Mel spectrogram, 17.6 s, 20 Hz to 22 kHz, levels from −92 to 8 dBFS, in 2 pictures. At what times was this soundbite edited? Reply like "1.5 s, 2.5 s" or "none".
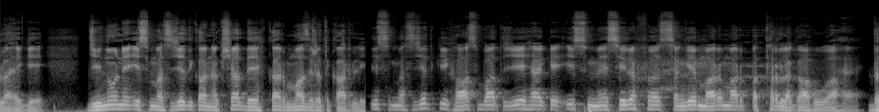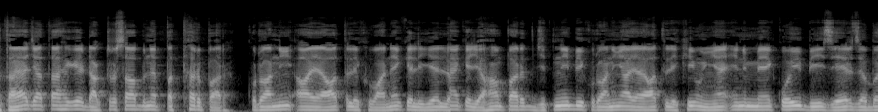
3.7 s, 8.6 s, 13.3 s

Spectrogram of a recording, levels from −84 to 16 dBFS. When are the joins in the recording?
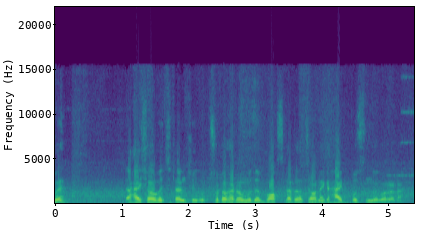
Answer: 2.3 s

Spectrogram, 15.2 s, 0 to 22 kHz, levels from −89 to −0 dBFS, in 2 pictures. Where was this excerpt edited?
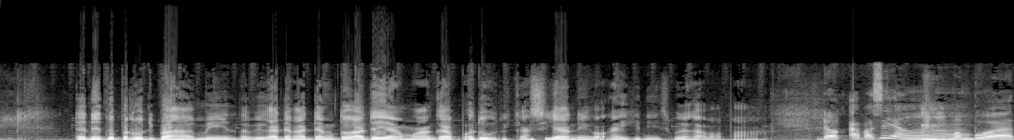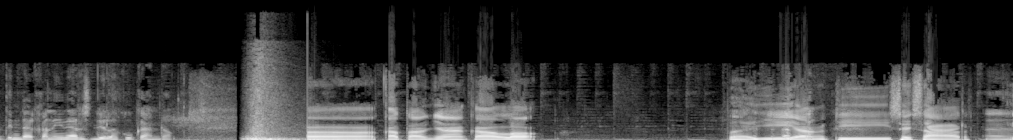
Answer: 9.5 s

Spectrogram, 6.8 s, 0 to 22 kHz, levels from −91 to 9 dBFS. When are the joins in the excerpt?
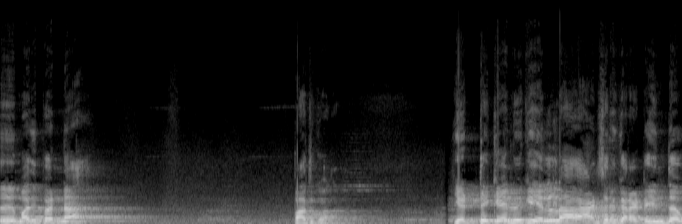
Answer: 4.4 s

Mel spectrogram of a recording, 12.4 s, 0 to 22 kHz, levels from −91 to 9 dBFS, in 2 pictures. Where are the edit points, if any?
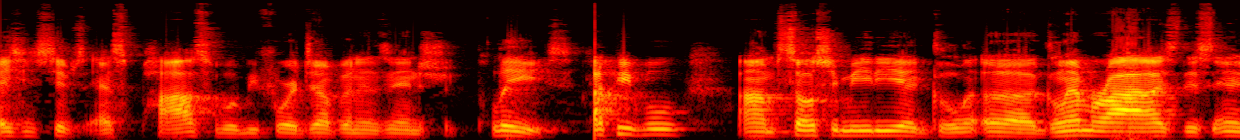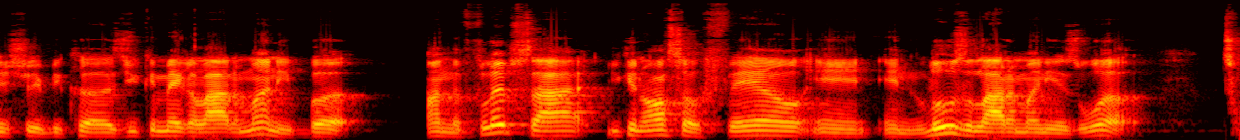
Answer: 3.0 s

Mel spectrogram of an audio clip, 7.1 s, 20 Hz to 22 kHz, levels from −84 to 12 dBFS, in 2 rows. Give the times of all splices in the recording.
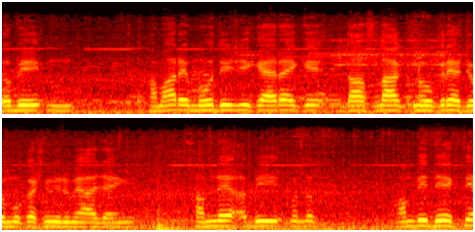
none

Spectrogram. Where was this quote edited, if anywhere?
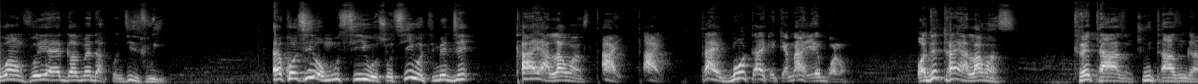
none

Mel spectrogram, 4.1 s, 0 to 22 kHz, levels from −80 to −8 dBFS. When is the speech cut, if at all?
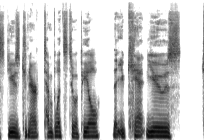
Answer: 2.1 s

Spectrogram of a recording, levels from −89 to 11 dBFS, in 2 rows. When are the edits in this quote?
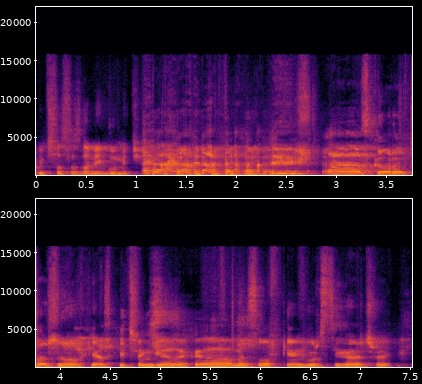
1.1 s

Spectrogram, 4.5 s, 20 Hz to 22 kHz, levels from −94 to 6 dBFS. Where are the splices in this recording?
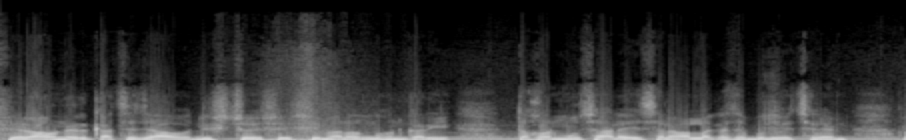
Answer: none

